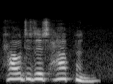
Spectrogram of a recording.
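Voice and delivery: plain reading voice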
